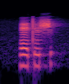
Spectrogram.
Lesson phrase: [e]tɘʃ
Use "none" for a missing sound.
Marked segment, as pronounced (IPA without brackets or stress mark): ɛ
